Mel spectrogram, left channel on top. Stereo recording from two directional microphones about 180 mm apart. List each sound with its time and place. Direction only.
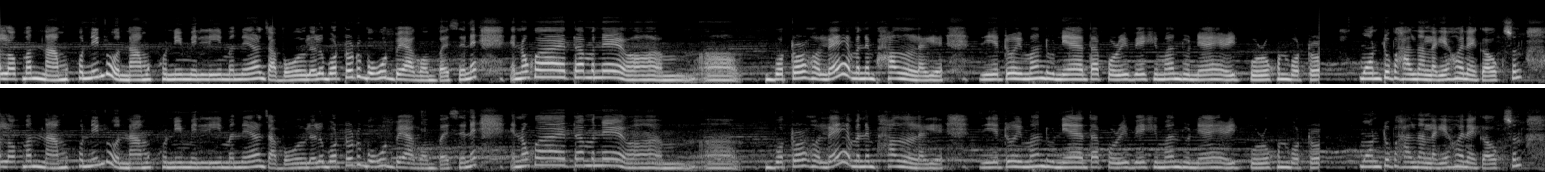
0.0 s speech: 35° left (ahead or behind); by 13.2 s 15° left (ahead or behind)
13.7 s speech: 35° left (ahead or behind)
